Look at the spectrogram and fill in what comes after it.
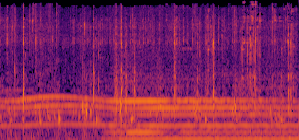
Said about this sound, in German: Dieses Fahren in Kutschen mit Pferden, die einheitliche Kleidung, die Häubchen und die Kleidung der Männer auch.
